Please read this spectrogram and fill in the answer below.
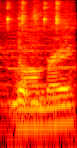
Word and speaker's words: Lombre: Is it pronounced Lombar or Lombri? Lombre.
